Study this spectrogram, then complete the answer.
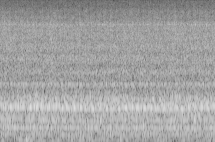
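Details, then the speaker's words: Honda Accord idling with AC on: harsh metallic grinding whir with a steady ringing tone, like grinding metal; suspected AC compressor installed without oil, fix is adding oil and turning the pulley ten times each way; unconfirmed. "por qué pasa esto a veces es cuando instalan el compresor y no le ponen aceite en unas ocasiones ya trae el aceite compresor en otra no entonces hay que cargarle aceite"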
